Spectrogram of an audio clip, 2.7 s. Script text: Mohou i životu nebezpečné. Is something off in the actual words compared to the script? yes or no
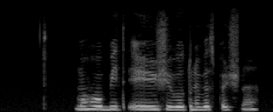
yes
